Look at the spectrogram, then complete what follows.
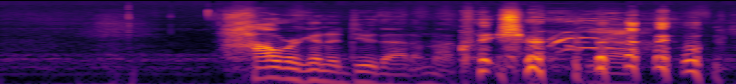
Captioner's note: laughs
